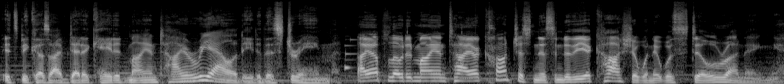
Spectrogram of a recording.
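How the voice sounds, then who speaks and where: Game villain, deep voice, lively intonation, courteous, scheming, calmly arrogant, music behind. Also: male voice. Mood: intrigued, smug. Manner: polite, theatrical, measured. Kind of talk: video game voice acting.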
